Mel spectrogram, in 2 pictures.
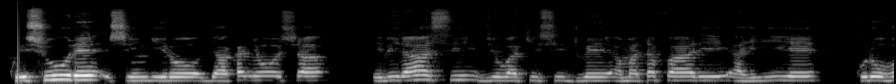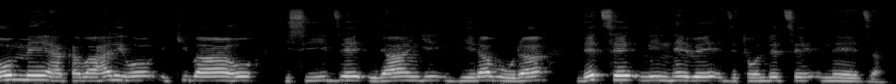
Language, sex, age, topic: Rundi, male, 25-35, education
